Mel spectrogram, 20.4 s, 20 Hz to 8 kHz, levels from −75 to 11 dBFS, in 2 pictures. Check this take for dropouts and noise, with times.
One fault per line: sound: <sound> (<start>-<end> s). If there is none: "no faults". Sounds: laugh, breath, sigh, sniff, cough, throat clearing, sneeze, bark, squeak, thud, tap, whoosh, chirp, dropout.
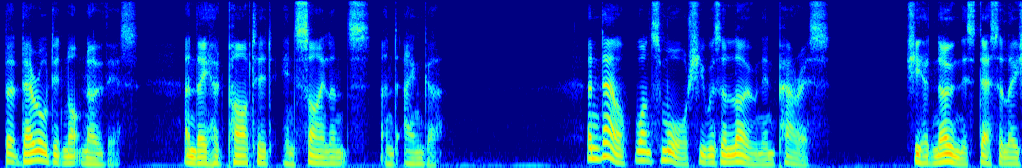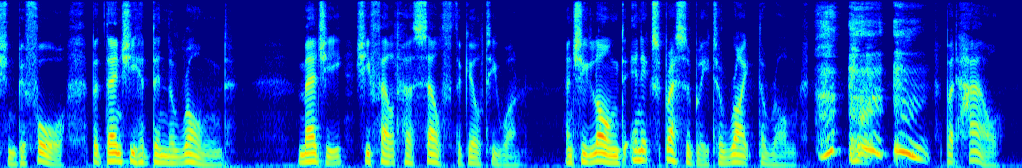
sound: throat clearing (18.4-19.5 s)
